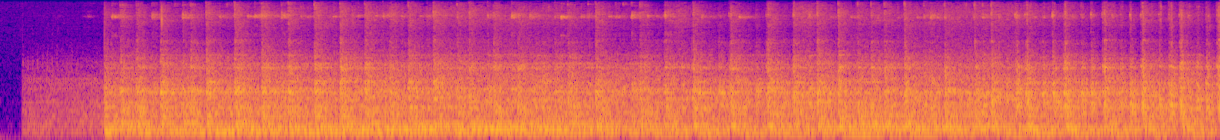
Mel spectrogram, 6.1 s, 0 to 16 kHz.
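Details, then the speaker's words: Yamaha YB100 before an engine rebuild, its oil flowing out extremely slowly and starving the engine: fires up and runs with rough, rapid knocking beneath the exhaust note. Connecting rod knock from oil starvation. "यह देखें कि यह topic में जो oil है यह एक-एक कतरा करके अरे बहुत स्लो और यह बिल भरने में इसको तकरीबन तीन घंटे लगे है इसी वजह से इसका कनेक्टिंग रॉड आवाज कार गया है"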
